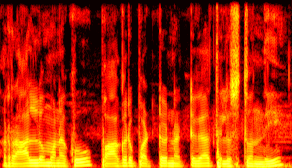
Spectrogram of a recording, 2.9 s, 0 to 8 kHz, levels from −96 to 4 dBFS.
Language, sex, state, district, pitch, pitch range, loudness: Telugu, male, Telangana, Mahabubabad, 120 Hz, 115-130 Hz, -16 LUFS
